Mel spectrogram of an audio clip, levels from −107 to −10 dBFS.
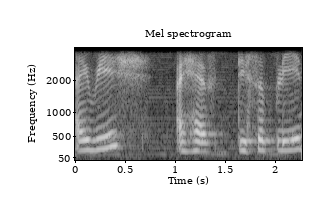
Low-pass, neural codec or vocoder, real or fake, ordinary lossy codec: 3.6 kHz; none; real; none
